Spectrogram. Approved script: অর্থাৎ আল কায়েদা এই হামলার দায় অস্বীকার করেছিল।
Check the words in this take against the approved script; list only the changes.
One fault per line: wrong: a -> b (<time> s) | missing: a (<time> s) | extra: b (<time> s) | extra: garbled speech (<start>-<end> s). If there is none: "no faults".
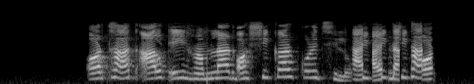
missing: কায়েদা (1.6 s)
missing: দায় (2.3 s)
extra: garbled speech (3.5-4.3 s)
